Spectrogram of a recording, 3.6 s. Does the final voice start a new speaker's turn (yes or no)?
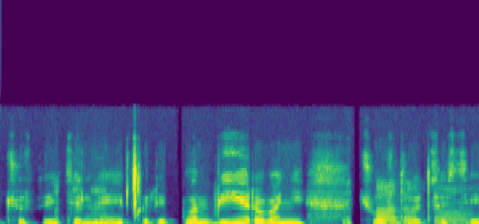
yes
